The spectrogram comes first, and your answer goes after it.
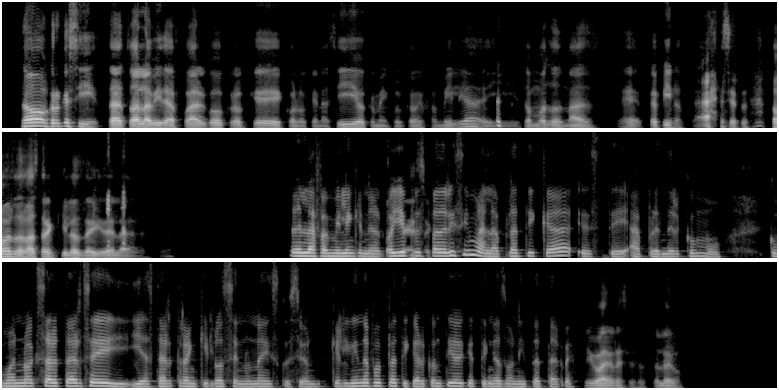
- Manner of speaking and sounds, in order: other background noise; laughing while speaking: "no es cierto"; laugh
- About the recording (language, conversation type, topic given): Spanish, podcast, ¿Cómo manejas las discusiones sin dañar la relación?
